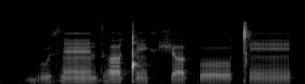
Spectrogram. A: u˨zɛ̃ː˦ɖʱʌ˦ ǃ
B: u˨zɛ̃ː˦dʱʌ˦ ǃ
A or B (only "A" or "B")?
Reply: B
